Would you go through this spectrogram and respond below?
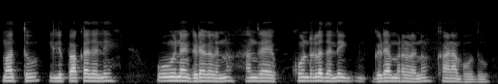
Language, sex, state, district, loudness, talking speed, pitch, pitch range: Kannada, male, Karnataka, Koppal, -19 LUFS, 110 wpm, 155 Hz, 150-165 Hz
